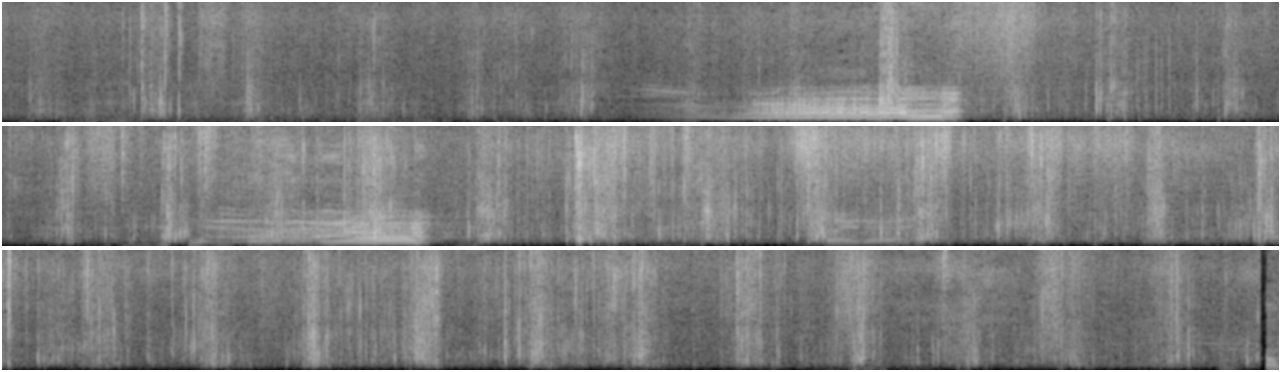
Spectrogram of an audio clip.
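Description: Cattle mooing: a long, loud moo about four seconds in, a second wavering, falling moo around eight seconds, and a fainter one near eleven seconds, a cow calling for its stray bullock. Short scuffing steps on the path come and go between the calls.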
